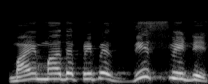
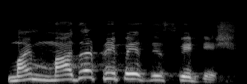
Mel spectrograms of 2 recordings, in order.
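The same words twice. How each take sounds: First: The stress is on this. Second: The stress is on mother.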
